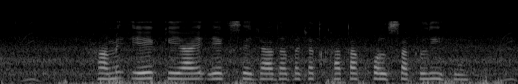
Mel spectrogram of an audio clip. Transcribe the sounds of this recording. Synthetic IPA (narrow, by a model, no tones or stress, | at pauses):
həmeːkːeaːeʔeːksed͡ʒjaːd̪abət͡ʃət̪kʰaːt̪akʰoːlsəkliɦɛː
